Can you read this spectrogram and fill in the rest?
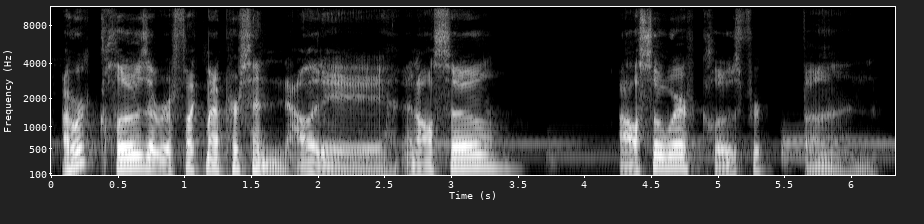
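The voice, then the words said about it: Put-on girlish voice. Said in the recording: “that voice ... That's my only girl voice.”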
